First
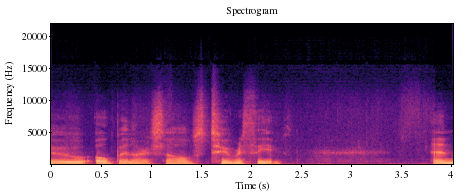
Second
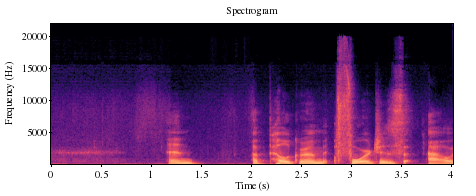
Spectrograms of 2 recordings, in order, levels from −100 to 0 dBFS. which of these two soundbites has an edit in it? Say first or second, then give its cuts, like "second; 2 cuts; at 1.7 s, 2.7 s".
second; 1 cut; at 2.8 s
